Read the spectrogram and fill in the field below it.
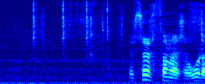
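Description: A metal switch clicks.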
